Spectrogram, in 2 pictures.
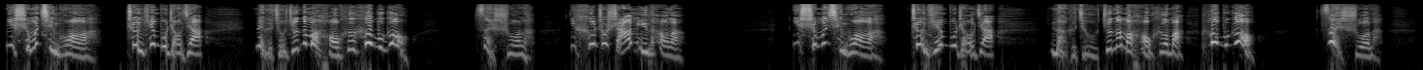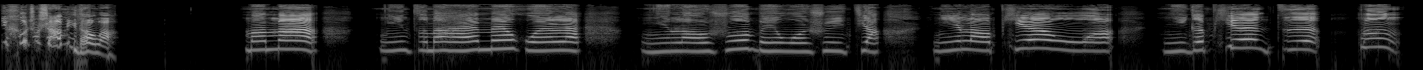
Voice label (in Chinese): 女 角色 愤怒的妻子和萌萌的女童; 素人自然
